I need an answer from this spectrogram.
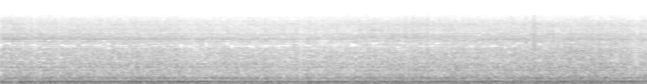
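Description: Car engine running steadily while driving, heard from inside the car.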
